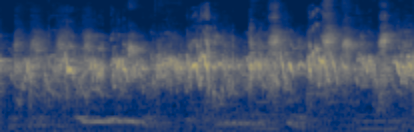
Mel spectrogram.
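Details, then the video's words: Short burst of young budgerigar chatter, fast buzzy chirps and squeaky warbles layered together, with soft low cooing notes underneath. "Young Budgie's Sound's"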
